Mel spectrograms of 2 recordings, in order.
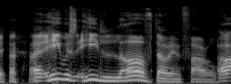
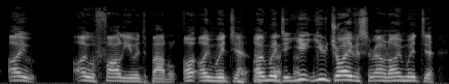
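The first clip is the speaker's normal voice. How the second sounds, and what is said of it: Imitates another person's voice. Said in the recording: “Sorry about the accent.”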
